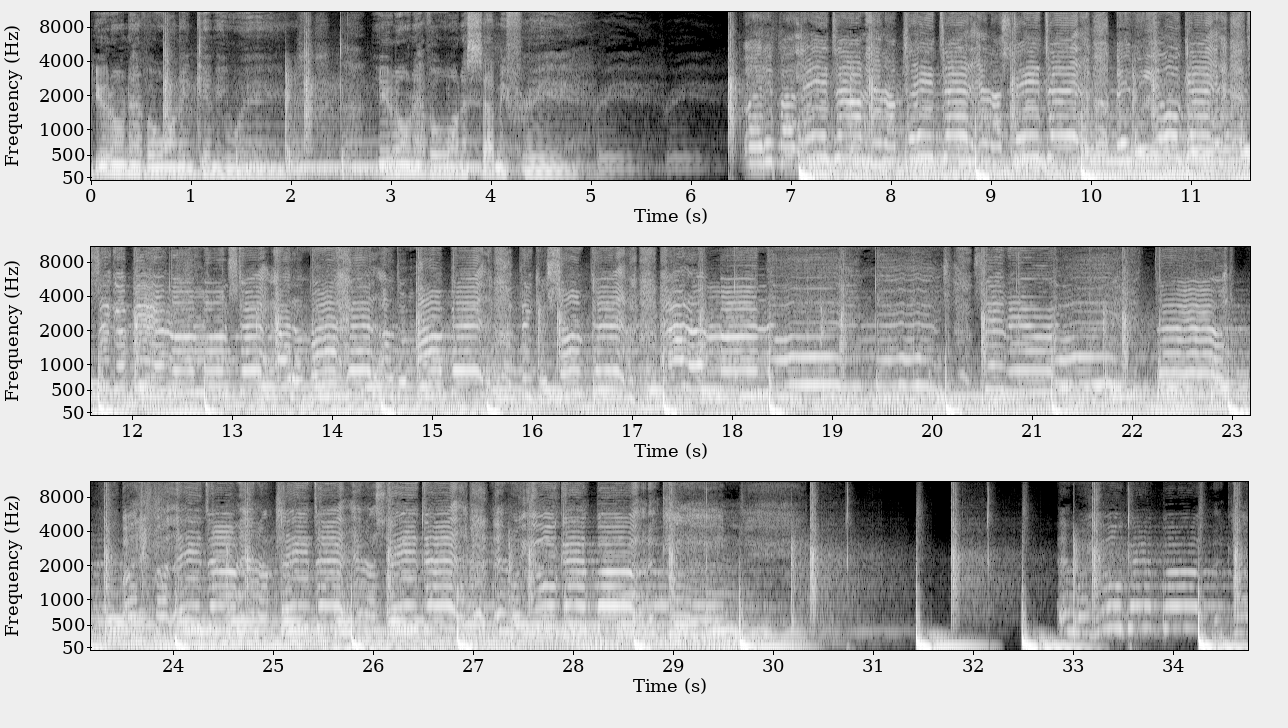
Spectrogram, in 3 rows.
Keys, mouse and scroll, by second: 0.9-1.4 scroll down 1, 2.2-2.6 scroll down 1, 2.6 click, 3.4 click, 5.6 F4, 6.7 F9, 7.5 click, 8.7 ctrl+o, 9.1 scroll down 1, 14.6-15.1 scroll down 1, 15.7 click, 16.7 click, 17.1 scroll down 1, 17.4 click, 17.8 scroll down 1, 18.8 click, 19.0-19.4 scroll down 1, 20.4 click, 20.7-21.2 scroll down 1, 21.2 click, 22.9 click, 23.7 F4, 24.1 click, 24.9 F4, 25.4 click, 25.6-26.0 scroll down 1, 26.0 click, 26.6 scroll up 1, 26.9 right click, 28.3 click, 30.1 click, 31.6 click, 32.7 click, 33.7 click, 34.4 ctrl+v.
